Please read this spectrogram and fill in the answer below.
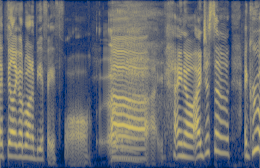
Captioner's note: Monét sighing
